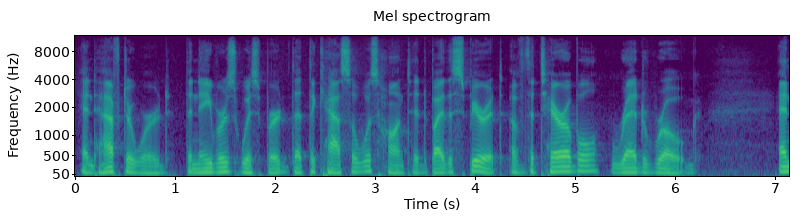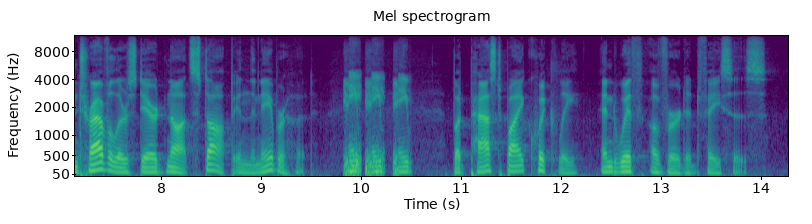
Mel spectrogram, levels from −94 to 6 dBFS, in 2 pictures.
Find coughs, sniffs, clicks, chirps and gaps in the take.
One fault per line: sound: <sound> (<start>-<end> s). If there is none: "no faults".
sound: laugh (9.8-10.5 s)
